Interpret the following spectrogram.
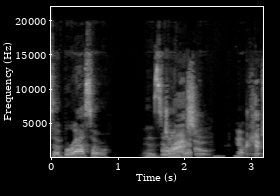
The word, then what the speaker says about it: Barrasso: Well, I saw your rebuttal video to I'm going to say his name wrong. I keep wanting to say Bolsonaro. Close. No, but it's a Barrasso.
